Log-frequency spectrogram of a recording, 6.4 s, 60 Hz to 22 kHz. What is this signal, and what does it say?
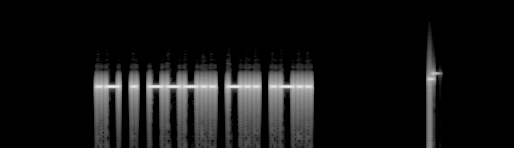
Morse code, heard as a keyed tone, about 22 wpm, 700 Hz. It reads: AE8DL
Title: USA Call Signs - 5 Characters - 4x Character Spacing - 22wpm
